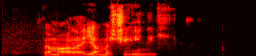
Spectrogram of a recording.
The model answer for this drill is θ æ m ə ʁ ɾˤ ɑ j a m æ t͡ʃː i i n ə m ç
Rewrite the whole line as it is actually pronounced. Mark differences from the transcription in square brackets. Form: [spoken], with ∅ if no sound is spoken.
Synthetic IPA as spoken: θ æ m ə ʁ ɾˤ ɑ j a m æ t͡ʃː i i n ə [∅] ç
